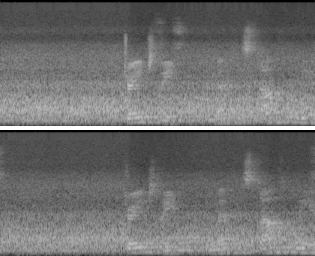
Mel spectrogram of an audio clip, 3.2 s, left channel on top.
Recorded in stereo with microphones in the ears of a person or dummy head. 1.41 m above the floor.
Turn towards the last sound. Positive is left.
turn(degrees=50)  # may be behind; listen again after turning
